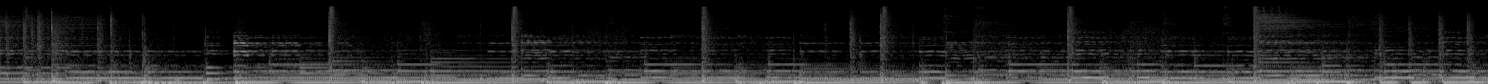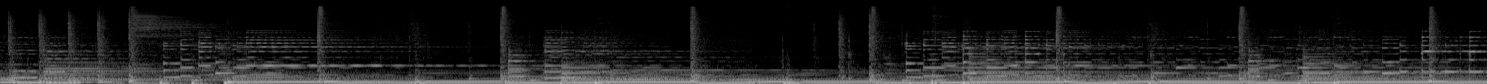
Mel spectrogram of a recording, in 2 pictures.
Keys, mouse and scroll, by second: 2.3 click, 9.5 click, 26.6 click, 29.3 click.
